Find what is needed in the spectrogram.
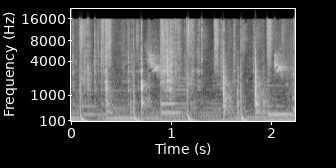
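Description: Large kitchen knife cutting through the crisp, butter-toasted tortilla of a burrito down onto a wooden cutting board, giving short crunching strokes, over background music with a steady beat.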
